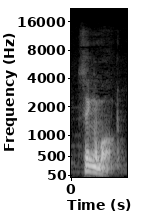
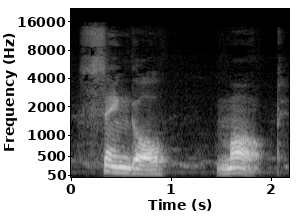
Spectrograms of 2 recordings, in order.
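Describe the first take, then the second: First: The stress falls on the word single. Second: The stress falls on the word malt. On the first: It is heard as one compound word. The speaker calls it wrong. "It's not" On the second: It is heard as two separate words. The speaker calls it right. "Two separate words"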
